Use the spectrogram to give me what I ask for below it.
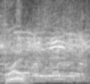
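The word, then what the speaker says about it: Breaux: I I love that name, Bro. And it's spelled It's got a Cajun flare to it. A French flare to it. It's B R E A U X.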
